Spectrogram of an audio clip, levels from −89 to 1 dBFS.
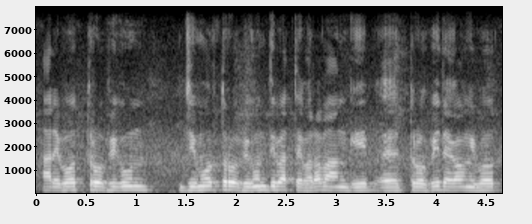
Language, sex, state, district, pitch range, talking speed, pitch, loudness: Chakma, male, Tripura, Dhalai, 145-155 Hz, 180 wpm, 150 Hz, -13 LUFS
